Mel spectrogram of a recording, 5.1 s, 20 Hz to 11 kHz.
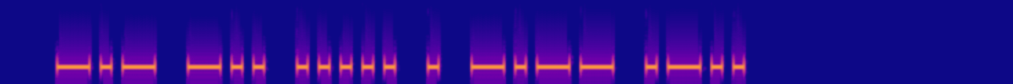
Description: Morse code, heard as a keyed tone, about 22 wpm, 700 Hz. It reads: KD5EYL
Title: USA Call Signs - 6 Characters - Repeated 3x - 22wpm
